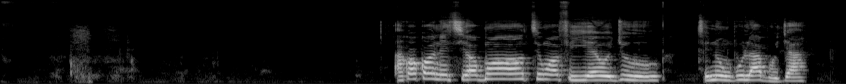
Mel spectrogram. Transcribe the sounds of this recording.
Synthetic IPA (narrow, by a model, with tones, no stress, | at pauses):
a̰˨kɔ˦kɔ˦˨nĩ˧ti˧ɔ˧ɡ͡bɔ̃˦ti˦w̃ɔ̃˦fi˧jɛ˧o˧d͡ʒu˦ | ti˧˦nũ˦˧bu˦la˦bu˨d͡ʒa˦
